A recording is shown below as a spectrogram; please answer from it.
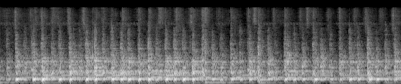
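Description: Live band playing an instrumental passage: a loud, sustained reed-instrument melody held over fast djembe hand-drumming and guitar.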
